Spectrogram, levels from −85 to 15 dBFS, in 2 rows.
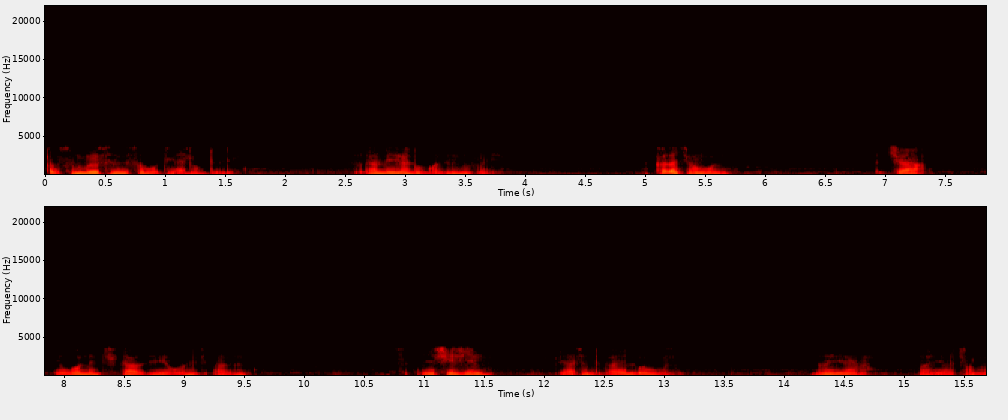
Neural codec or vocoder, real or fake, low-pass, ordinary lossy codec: codec, 16 kHz in and 24 kHz out, 0.6 kbps, FireRedTTS-2 codec; fake; 3.6 kHz; Opus, 24 kbps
